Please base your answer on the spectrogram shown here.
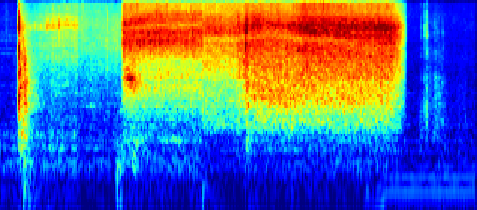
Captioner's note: sizzling sound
